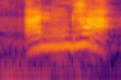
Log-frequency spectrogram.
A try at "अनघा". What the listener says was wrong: अनघा नहीं बोलना, अनघा बोलो। हाँ न पूरा बोलना, अनघा नहीं, अनघा बोलो।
